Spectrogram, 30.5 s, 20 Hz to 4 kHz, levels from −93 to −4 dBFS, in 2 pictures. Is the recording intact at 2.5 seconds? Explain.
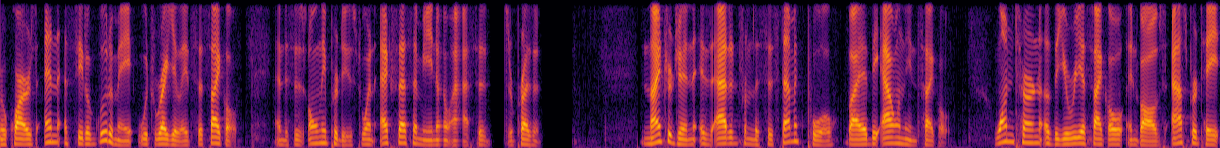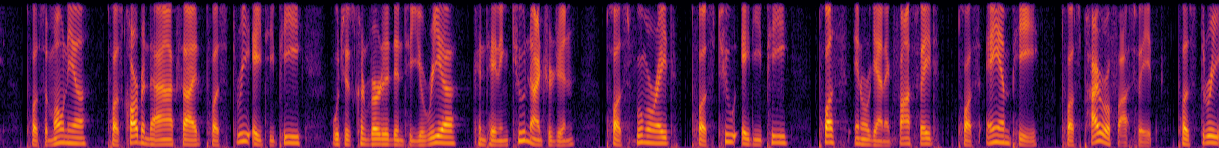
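Yes, the audio is intact at 2.5 seconds, with nothing there beyond the narrowband sound of the call path, which carries no content above 4 kHz.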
